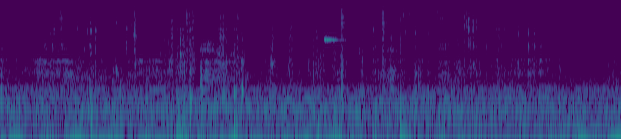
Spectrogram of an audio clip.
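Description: Faint chewing and mouth sounds of a person eating, with irregular small clicks and crunches.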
